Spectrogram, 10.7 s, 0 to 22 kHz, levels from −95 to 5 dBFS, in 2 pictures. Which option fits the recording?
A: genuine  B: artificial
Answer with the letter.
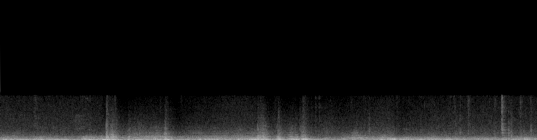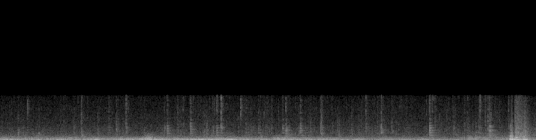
A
